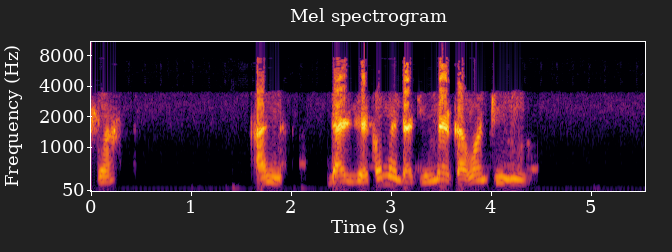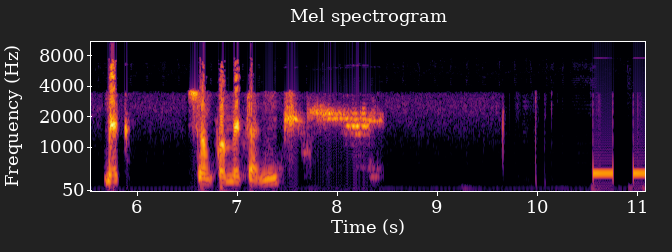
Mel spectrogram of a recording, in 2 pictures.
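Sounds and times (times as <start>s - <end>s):
speech: 0.0s - 0.4s, 1.6s - 4.5s, 5.7s - 7.8s
telephone busy tone after a dropped Skype call: 10.6s - 11.0s.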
